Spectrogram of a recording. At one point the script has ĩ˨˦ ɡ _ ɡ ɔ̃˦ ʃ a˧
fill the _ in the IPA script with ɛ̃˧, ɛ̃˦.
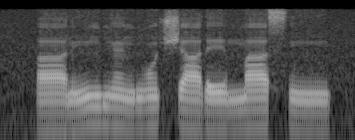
ɛ̃˧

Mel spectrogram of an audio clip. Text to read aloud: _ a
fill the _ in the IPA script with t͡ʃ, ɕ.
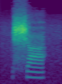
ɕ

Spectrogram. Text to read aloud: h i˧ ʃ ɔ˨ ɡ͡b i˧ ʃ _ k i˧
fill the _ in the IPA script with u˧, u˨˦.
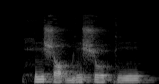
u˧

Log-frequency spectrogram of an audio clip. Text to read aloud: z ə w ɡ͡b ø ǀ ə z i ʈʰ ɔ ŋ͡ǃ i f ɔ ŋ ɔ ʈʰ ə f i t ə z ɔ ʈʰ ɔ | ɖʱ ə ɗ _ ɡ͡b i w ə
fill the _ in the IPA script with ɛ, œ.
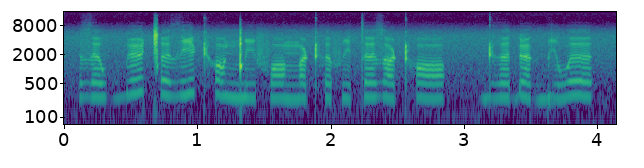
œ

